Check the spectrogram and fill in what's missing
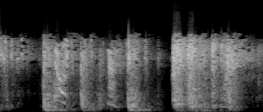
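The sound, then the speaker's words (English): Heavy, booming blows strike a locked door about four times in quick succession, each a loud thud, and the last gives way into a long crashing, splintering clatter as the door is broken down and bursts open. “Oh, that door's locked. Stand back, Fern. Yeah. I'll have to break it down.”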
